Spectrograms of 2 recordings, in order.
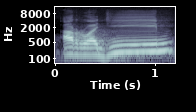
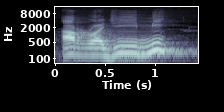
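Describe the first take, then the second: First: The word ends abruptly on the final m. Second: The word ends with a short i vowel. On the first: The speaker calls it wrong. "Je ne dis pas Ar-Rajim" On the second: The speaker calls it right. "maintenir le kasra"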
